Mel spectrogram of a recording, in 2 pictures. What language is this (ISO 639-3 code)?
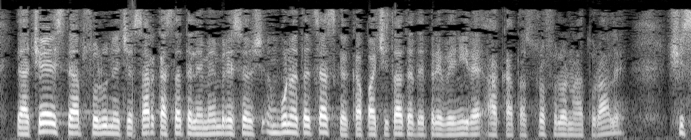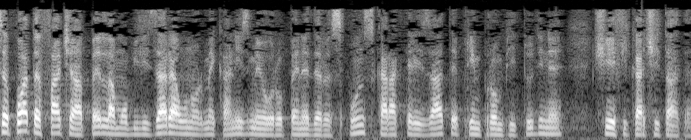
ron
